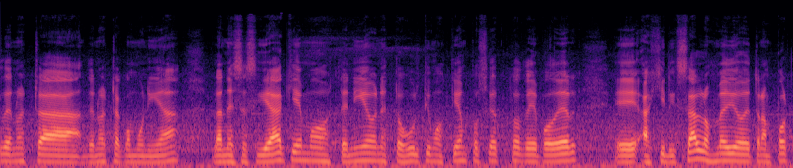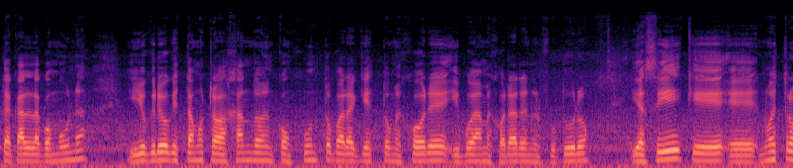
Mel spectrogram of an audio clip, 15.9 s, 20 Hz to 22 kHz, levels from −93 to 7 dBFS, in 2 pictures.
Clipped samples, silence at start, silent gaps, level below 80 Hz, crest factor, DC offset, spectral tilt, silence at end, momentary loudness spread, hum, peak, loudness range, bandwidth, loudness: under 0.1%; 0 s; none; -38 dBFS; 18 dB; under 0.1%; -7 dB/octave; 0 s; 9 LU; none; 0 dBFS; 2 LU; 12 kHz; -20 LUFS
